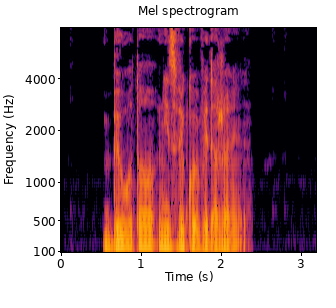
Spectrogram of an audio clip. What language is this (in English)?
Polish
